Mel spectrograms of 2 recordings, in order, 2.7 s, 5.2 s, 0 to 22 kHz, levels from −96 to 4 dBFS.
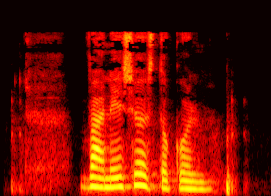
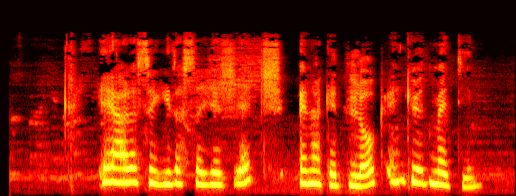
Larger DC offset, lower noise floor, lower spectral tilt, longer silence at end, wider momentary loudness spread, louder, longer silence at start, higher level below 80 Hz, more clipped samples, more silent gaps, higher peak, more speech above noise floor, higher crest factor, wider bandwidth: neither; about the same, -51 dBFS vs -48 dBFS; first, -5.5 dB/octave vs -4 dB/octave; about the same, 0.4 s vs 0.35 s; about the same, 16 LU vs 15 LU; second, -23 LUFS vs -17 LUFS; first, 0.8 s vs 0.65 s; first, -56 dBFS vs -70 dBFS; neither; neither; about the same, -4 dBFS vs -2 dBFS; about the same, 28 dB vs 31 dB; about the same, 20 dB vs 16 dB; about the same, 11.5 kHz vs 11 kHz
